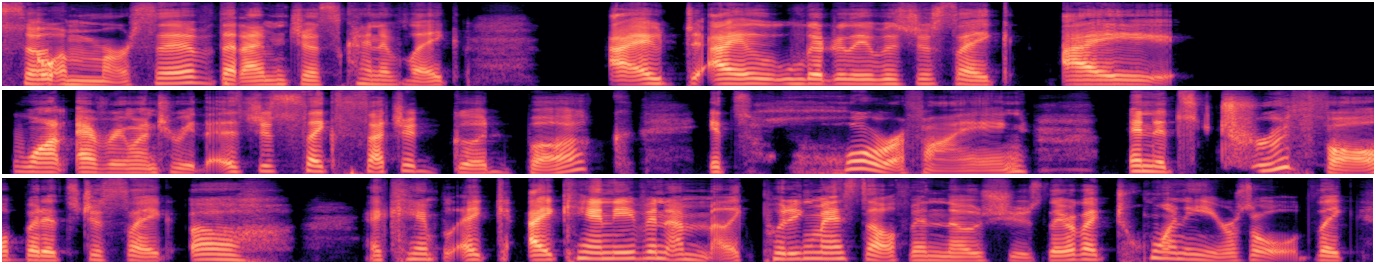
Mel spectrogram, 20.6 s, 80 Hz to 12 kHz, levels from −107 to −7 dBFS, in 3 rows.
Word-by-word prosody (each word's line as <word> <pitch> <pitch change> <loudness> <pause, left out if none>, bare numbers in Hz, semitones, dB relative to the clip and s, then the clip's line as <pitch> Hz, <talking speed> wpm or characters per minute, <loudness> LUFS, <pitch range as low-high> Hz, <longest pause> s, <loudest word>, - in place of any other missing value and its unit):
so 180 -1 +3
immersive 200 +8 -1
that 180 -5 +3
I'm 160 +3 +3
just 160 -3 -3
kind 180 -4 -5
of 160 -1 -6
like - - -3 0.7
I'd 190 -1 +6 0.2
I 190 +1 +8
literally 185 -1 0
was 180 0 -4
just 185 0 -5
like, 155 -1 0 0.2
I 170 - +3 1.1
want 180 -2 +3
everyone 160 -3 +2
to 170 - -6
read 150 - -7
the - - -3
it's 185 - -6
just 210 +1 -4
like 210 0 +4
such 180 +6 -1
a 220 - +1 0.2
good 155 +1 -6
book. 285 - -4 0.4
It's - - -5 0.2
horrifying, 120 - -3 0.5
and 210 -1 +6
it's 185 - -2
truthful, 220 - -1
but 175 -2 +2
it's 160 - -2
just 180 -3 -6
like, 150 0 -2
oh, 195 -3 -1 0.6
I 175 - -1
can't 210 +2 -4
beli - - -11
I - - +5
c - - -7
I 185 - +10
can't 235 0 +5
even 240 0 +3
I'm 195 -5 -1
like - - -4
putting 225 +1 0
myself 230 -5 +2
in 170 -2 -6
those 150 0 -3
shoes, 140 -4 -8
they're 175 +3 +1
like 200 -2 +1
20 225 -7 -5
years 150 +1 -8
old, 245 - -6
like, 160 -4 -1
180 Hz, 170 wpm, -25 LUFS, 160-205 Hz, 1.1 s, I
